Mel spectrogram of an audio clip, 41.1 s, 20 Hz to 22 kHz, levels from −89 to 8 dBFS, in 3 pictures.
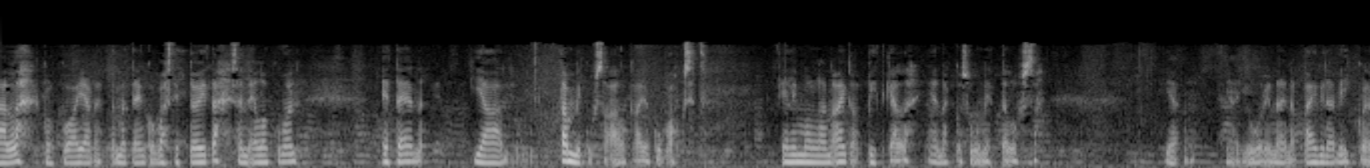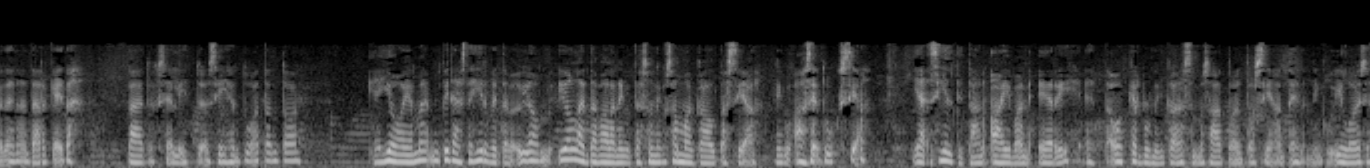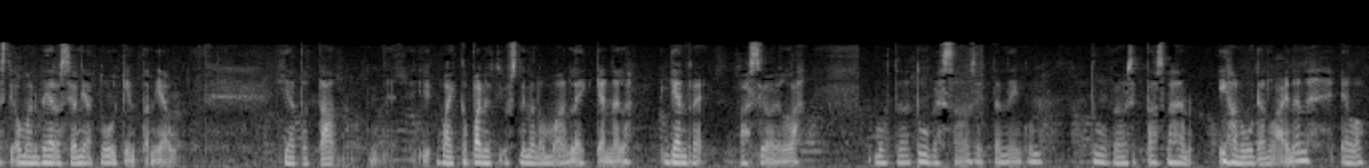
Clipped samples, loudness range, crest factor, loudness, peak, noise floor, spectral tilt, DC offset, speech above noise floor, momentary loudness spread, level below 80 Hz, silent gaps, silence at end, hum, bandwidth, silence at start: under 0.1%; 7 LU; 18 dB; -25 LUFS; -6 dBFS; -48 dBFS; -5.5 dB/octave; under 0.1%; 24 dB; 14 LU; -52 dBFS; none; 0.05 s; none; 8 kHz; 0 s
